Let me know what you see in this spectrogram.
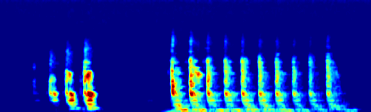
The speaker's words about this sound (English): It gave me a strange feeling as I raised my hand to knock on what once had been my own living room door.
